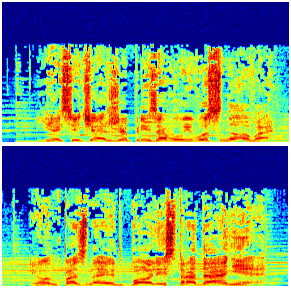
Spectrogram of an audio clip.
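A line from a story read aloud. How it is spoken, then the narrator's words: Growled. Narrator (Russian): прорычал он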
